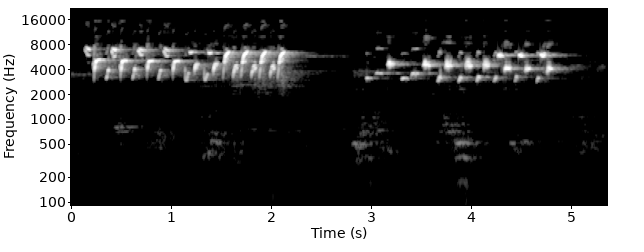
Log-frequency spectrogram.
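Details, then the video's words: Royal European goldfinch song in two rapid twittering phrases of bright, tinkling high notes separated by a short gap, with soft low background rustles. "Le twitter et chardonneret royalتغريد طائر الحسون الملكي"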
